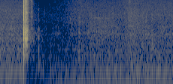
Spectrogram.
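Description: One sharp click about a third of a second in, from the camera being handled as it zooms in, then faint room tone.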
